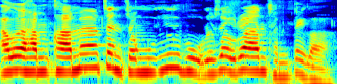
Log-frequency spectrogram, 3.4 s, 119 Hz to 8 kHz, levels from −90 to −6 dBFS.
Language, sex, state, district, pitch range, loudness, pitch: Wancho, female, Arunachal Pradesh, Longding, 215-245 Hz, -16 LUFS, 230 Hz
